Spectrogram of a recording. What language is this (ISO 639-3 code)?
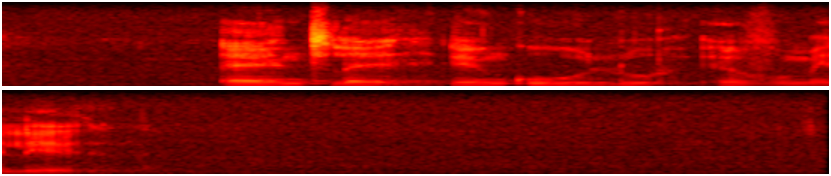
zul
